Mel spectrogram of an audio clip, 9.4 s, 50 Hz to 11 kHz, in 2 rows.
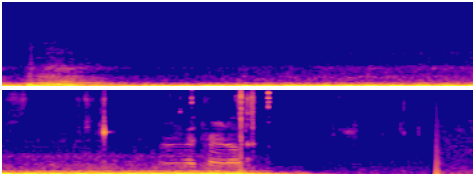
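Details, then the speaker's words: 1988 Chevrolet S10 Blazer with the original muffler removed during replacement: loud, deep, throbbing idle rumble with an even pulse, then the engine shuts off; exhaust running open without a muffler, not as loud as expected. "since I got the muffler off Melville started that see how it sounds like was no muffler [Music] it's actually not that loud"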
